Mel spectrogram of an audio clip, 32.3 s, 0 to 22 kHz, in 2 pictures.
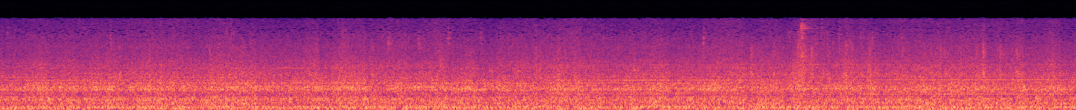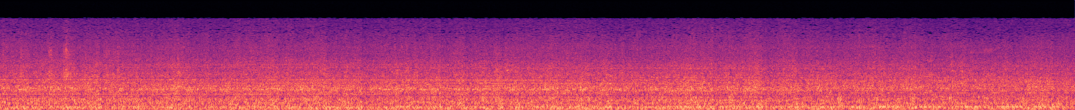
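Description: Cabin noise of a Mercedes-Benz O405NH diesel bus cruising on the O-Bahn's concrete guide track: a steady engine drone with tyre and track rumble. A single sharp click comes about twelve seconds in.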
